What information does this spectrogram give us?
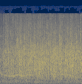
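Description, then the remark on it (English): A steady burst of crowd applause, one of a soundboard's built-in default clips, dense overlapping clapping at an even level with no pauses, sounding like a canned sound effect played back at moderate volume. “They also included some sound clips defaulted into it.”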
